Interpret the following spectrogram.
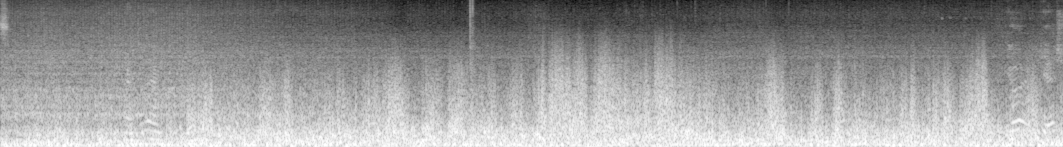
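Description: AutoGyro MTOsport autogyro's engine running steadily as the aircraft taxis, a dense low drone heard from the open cockpit, with wind buffeting the microphone from about four seconds in.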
